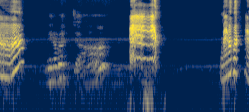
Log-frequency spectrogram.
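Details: Pet Alexandrine parakeet imitating human speech in a small room: nasal, word-like bursts with wavering pitch, a few quieter murmured syllables, then louder, harsher spoken sounds after a pause.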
